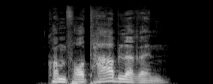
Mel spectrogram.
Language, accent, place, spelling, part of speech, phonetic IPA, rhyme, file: German, Germany, Berlin, komfortableren, adjective, [kɔmfɔʁˈtaːbləʁən], -aːbləʁən, De-komfortableren.ogg
- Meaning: inflection of komfortabel: 1. strong genitive masculine/neuter singular comparative degree 2. weak/mixed genitive/dative all-gender singular comparative degree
